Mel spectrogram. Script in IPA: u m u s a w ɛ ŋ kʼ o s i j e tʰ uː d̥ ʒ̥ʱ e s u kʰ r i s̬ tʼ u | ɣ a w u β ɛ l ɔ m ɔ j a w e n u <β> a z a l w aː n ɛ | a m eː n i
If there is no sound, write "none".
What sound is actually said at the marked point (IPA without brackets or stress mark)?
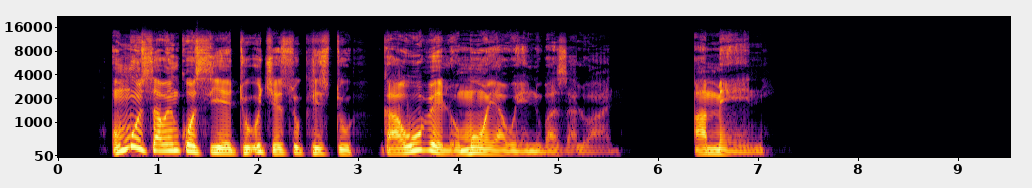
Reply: β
